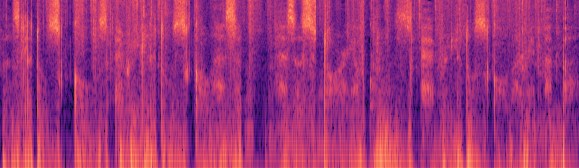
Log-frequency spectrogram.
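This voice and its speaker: A woman's voice: moderate pace, hardly any pauses, lightly acted. A woman playing a sly, boastful witch in an ASMR roleplay, speaking breathily and close up, repeating words hypnotically. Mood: sinister, reminiscing. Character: sly, boastful female witch who takes people as coats. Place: small indoor room at a table. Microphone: close to the mic.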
